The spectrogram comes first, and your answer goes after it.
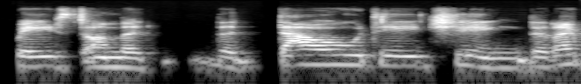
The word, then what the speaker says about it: Dao De Jing: rooted in philosophy right based on the the Dao de Jing did I pronounce that correctly yes can you can you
